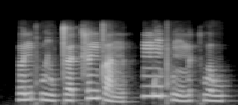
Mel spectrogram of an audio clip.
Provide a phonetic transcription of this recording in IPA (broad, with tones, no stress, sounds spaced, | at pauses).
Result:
ɵ˨˧ n kʷʰ iː˨˩ w t̪ œː˨ t̚ s ɵ˥ n t̪ ɐ˨˩ n | m ʊ˥ ŋ pʰ ʊ˨˩ ŋ m ɵ˨ t̚ kʷ ɐ˨ w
